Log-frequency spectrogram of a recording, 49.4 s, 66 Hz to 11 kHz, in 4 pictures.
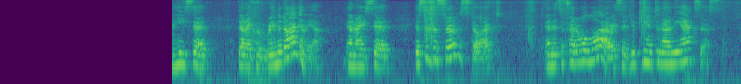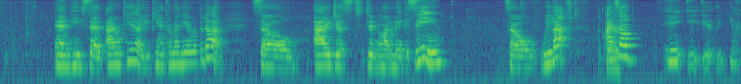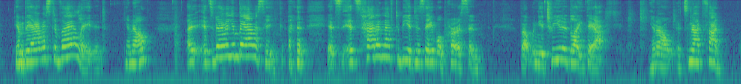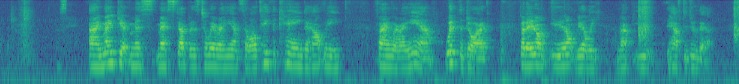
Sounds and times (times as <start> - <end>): Speech: 2.9 - 8.3, 9.1 - 12.0, 13.3 - 19.8, 20.8 - 32.8, 33.4 - 36.8, 38.0 - 49.0.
